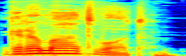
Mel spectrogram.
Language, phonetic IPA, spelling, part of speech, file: Russian, [ɡrəmɐɐtˈvot], громоотвод, noun, Ru-громоотвод.ogg
- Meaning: lightning rod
